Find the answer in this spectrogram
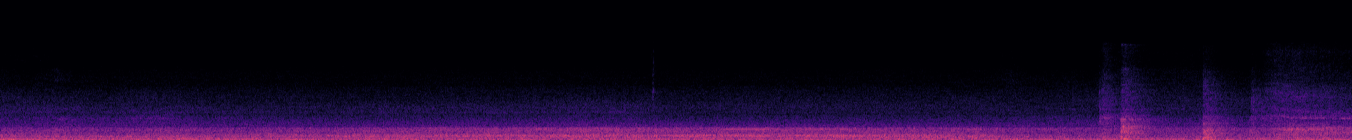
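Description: Passenger train in motion, heard from inside the carriage: a steady rumble and rush of wheels on rail, with two short knocks near the end.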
